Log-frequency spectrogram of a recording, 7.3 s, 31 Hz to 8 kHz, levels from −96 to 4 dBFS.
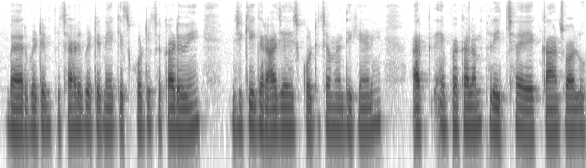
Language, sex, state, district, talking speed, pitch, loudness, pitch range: Hindi, male, Uttarakhand, Tehri Garhwal, 165 wpm, 115 Hz, -32 LUFS, 115-120 Hz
